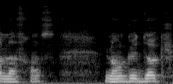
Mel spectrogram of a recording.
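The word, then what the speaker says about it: langue d'oc: L de la France langue doc langue d' d'ailleurs on ne prononce pas vraiment le C pour ce qui est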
